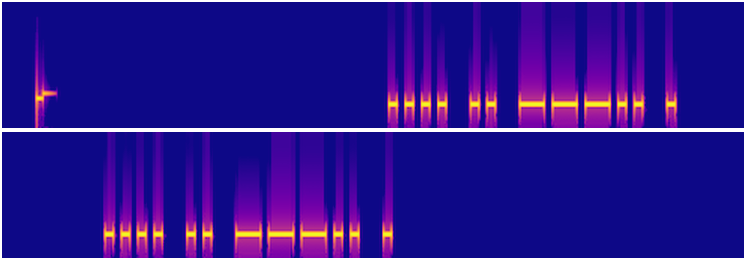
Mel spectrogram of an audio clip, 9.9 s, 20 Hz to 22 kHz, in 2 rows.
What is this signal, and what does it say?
Morse code, heard as a keyed tone, about 22 wpm, 700 Hz. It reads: HI8E HI8E
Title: DXCC-100 Call Signs - 4 Characters - Repeated 2x - 22wpm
